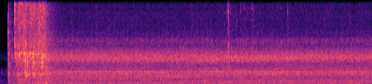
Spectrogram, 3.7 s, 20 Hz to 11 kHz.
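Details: Teletype ASR 33 paper tape reader, restored with relay contacts remounted, running under automatic control: fast, even mechanical chatter with no break or stumble; tape feeding smoothly, normal reader operation.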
